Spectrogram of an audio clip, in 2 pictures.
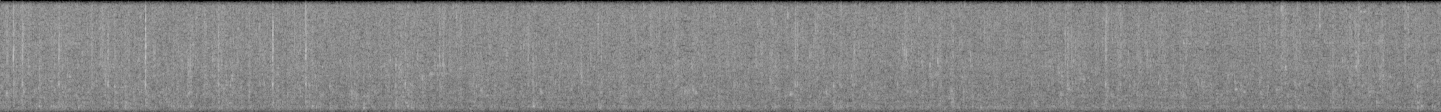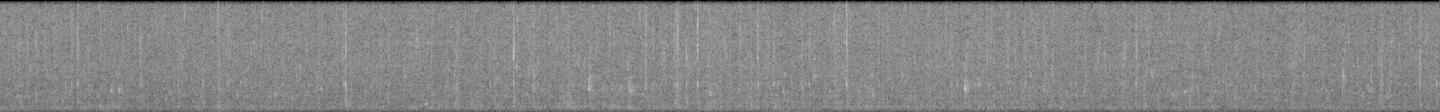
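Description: Steady rain falling: an even hiss scattered with many small, sharp drop ticks.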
